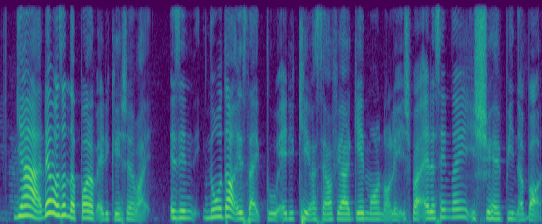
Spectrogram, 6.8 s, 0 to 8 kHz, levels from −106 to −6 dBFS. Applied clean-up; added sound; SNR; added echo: none; none; none; none.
